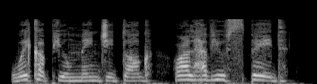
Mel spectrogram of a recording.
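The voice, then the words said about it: Hissed French-accented character voice. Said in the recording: “hissed, his French accent pronounced”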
